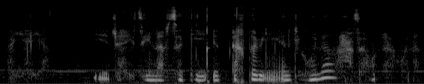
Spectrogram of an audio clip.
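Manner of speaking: breathy hiding whisper. Acted. Sister telling her sister where to hide, whispering. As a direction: keep it down while hiding.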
